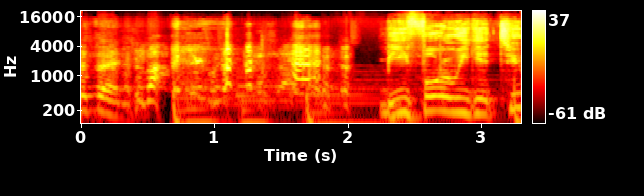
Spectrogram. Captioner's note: laughter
